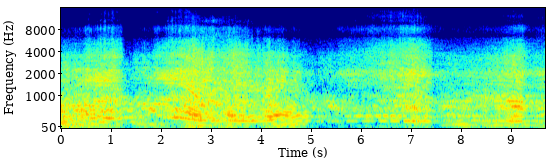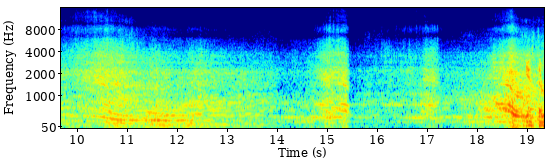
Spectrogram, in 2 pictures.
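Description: Racing trucks in a sim racing game rise and fall in pitch as they accelerate and pass along the track. A commentator talks continuously over the engine noise.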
